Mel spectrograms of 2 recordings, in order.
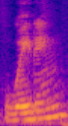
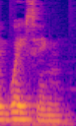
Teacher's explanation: Waiting, what we call a flat T, waiting, that we do in America all the time. In this class of England, you would say waiting.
